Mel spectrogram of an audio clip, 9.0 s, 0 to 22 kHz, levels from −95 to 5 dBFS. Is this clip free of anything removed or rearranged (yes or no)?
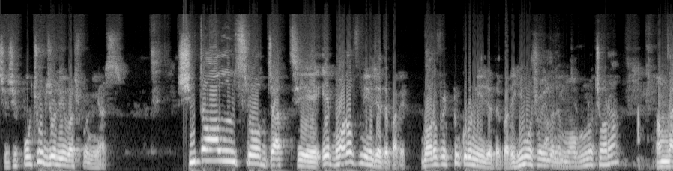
no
